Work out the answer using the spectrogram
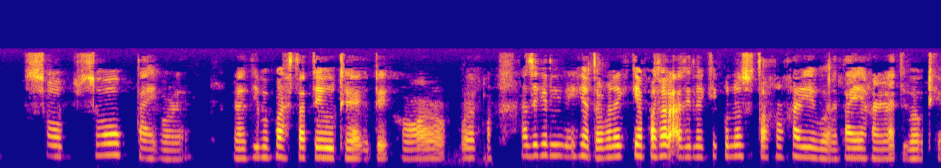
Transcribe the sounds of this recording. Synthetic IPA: sɔb̚sɔb̚tajkɔɹɛ | ɹatibapastatɛutʰɛdekʰɔaɹkɔɹɛkɔazikalxɛɔtɔɹmanɛkkɛpasɔta̰zilajkɛkʊnɔsutalkʰɔnxaɹiebɔanatajɛxaɹɛɹatibautʰiɛ

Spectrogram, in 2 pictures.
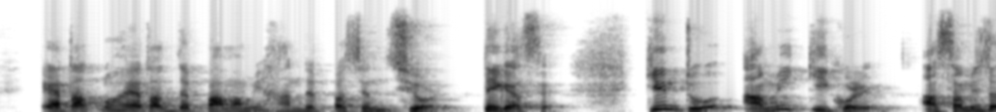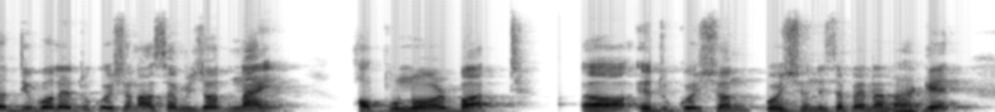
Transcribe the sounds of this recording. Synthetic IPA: ɛtatnɔɦɔjɛtatzɛpamamiɦandɛd̚pasɛntsiɔ̰ɹtʰika̰sɛ̰ | kintuamikikoɹḭma̰samizɔt̚dibɔlɛɛt̬ukesɔnasamizɔtnaj | xɔpunɔɹbat | et̬ukojsɔnkejsɔnhisapɛnatʰak̬ɛ

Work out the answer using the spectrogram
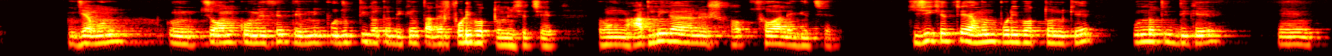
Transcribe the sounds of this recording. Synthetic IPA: d͡ʑɛmon | t͡ɕɔmkomet͡ɕʰet̪emnipɾod͡ʑuk̚t̪iɡɔt̪od̪ikeot̪ad̪eɾpoɾiboɾt̪ːoneʃet͡ɕʰe | eboŋa̰d̪ʱunikaoneɾsoaleɡet͡ɕʰe | kit͡ɕʰikʰet̪ːɾeɛmonpoɾiboɾt̪onke | unːot̪iɾd̪ike

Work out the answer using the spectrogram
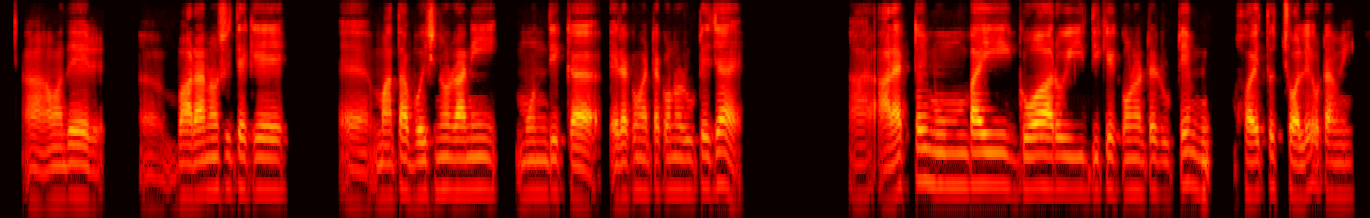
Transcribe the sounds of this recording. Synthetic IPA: a̰a̰mad̪eɾ | baɾanoʃit̪ʰeke | mat̪ʰabojʃnoɾani | mond̪iɾkaḛɾɔkomɛk̚ʈakonoɾuʈed͡ʑae | a̰ɾa̰ɾɛk̚ʈajmumbajɡoaɾojd̪ikekonoɛk̚ʈaɾuʈe | hɔet̪ot͡ɕɔleo̰ʈaami

